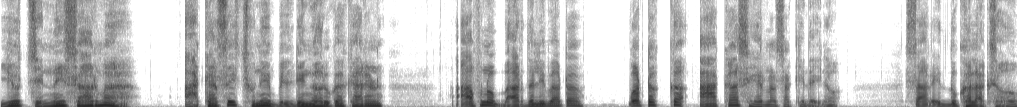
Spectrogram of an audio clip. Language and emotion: Nepali, sad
